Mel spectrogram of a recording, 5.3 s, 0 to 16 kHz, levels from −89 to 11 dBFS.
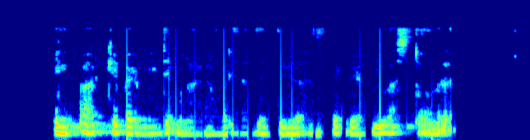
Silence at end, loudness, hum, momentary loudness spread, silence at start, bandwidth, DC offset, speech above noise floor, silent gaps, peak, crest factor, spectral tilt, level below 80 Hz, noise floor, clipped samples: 0.8 s; -30 LUFS; none; 8 LU; 0.55 s; 7.8 kHz; under 0.1%; over 61 dB; 2.70-2.76 s, 3.25-3.31 s; -12 dBFS; 18 dB; -6.5 dB/octave; -62 dBFS; under -90 dBFS; under 0.1%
